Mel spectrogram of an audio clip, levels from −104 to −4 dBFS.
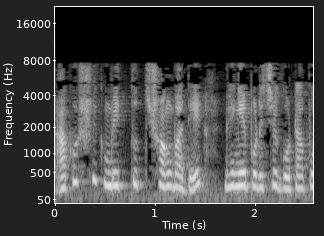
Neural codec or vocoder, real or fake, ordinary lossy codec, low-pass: none; real; none; none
